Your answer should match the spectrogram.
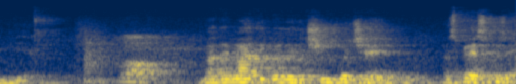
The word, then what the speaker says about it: Viète: Una cosa, queste si chiamano formule, è un matematico francese, credo che si pronunci Vietta, perché c'è l'accento su quella E qua, non c'è l'accento qua, Vietta, formule di Vietta, matematico del 500.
